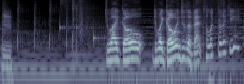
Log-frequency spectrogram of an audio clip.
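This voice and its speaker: A tired man casually commentating a live game stream, rambling, interrupting himself and thinking out loud. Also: fairly high pitch, very animated, normal speed, faint music behind. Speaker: streamer, VTuber.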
